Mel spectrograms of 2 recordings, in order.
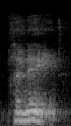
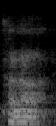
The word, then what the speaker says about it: panade: The first step is to make a panade, or depending on your pronunciation, panade. I'm going to go with what I think is probably the more European version, panade.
